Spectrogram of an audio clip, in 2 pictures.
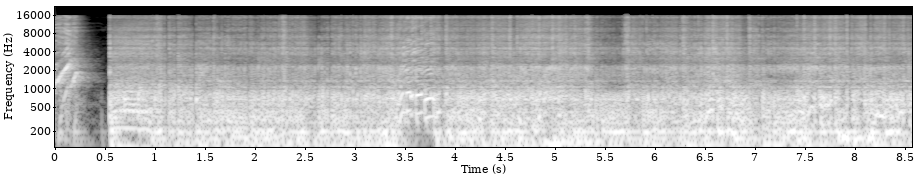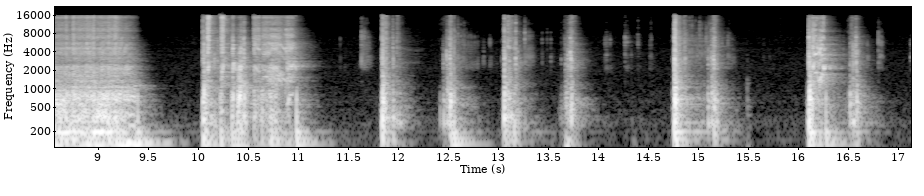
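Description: Circuit-bent Czech-language talking toy putting out a continuous dense, distorted electronic noise over a steady low drone for about nine seconds. It then cuts off into a string of short, choppy bursts with silent gaps between them.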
